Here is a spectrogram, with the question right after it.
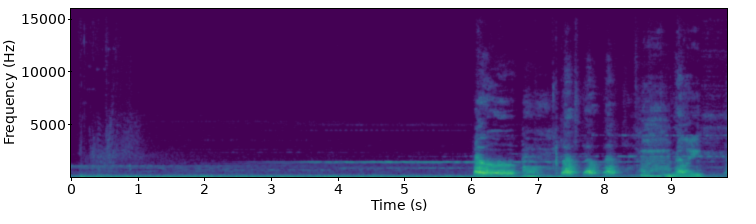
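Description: A dog barks, likely at a postman, in a sudden burst of loud, close yaps and woofs after a quiet stretch, with a person talking in between.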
